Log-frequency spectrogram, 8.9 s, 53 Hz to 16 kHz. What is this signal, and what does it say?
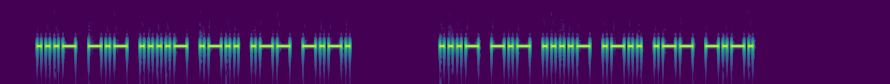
Morse code, heard as a keyed tone, about 28 wpm, 700 Hz. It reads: VK4LWC VK4LWC
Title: DXCC-100 Call Signs - 6 Characters - Repeated 3x - 28wpm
